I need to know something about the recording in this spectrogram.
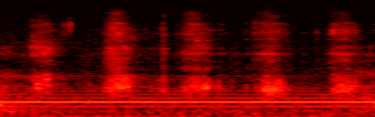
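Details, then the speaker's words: Farmall Super M tractor clutch throwout bearing turned by hand during engine rebuild gives rough, gritty rasping strokes, apparently full of grit; replacement likely being ordered. "This throwout bearing doesn't sound the greatest. I don't know if you can hear that. Sounds like there's a lot of grit in there."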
